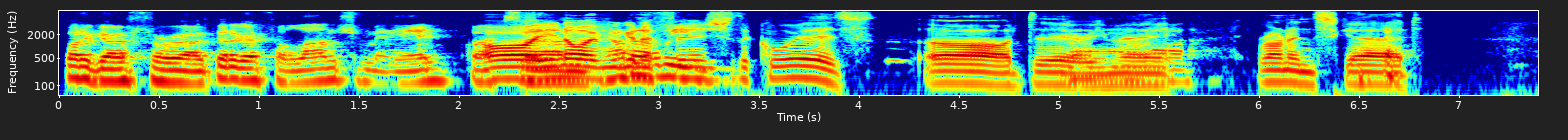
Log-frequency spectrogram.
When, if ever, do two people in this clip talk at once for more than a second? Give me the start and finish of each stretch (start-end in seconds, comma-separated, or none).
2.1-3.4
